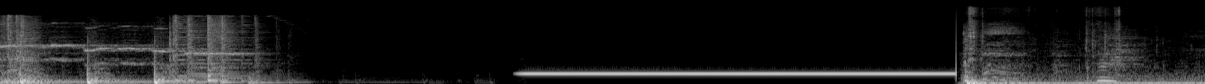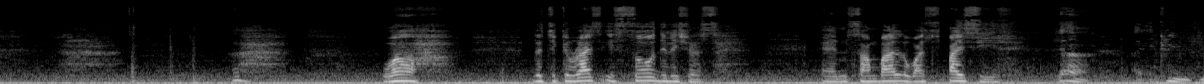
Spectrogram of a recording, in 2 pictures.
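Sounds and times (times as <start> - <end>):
car cabin rumble: 9.6 - 19.0
men talking: 20.3 - 24.0.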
